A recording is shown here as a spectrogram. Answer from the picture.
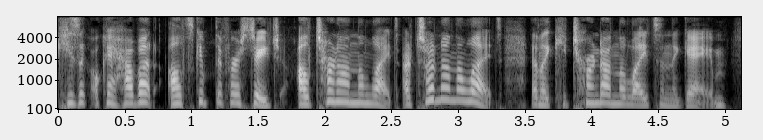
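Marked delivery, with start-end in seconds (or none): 0.3-3.3 higher, quick calming offer; hurried reassuring voice; soothing staffer. Retold or imitated. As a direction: try to calm a panicked player. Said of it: "he's just like".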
